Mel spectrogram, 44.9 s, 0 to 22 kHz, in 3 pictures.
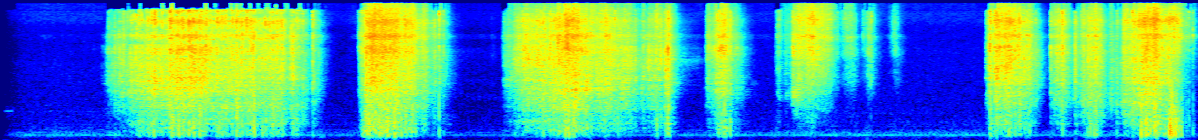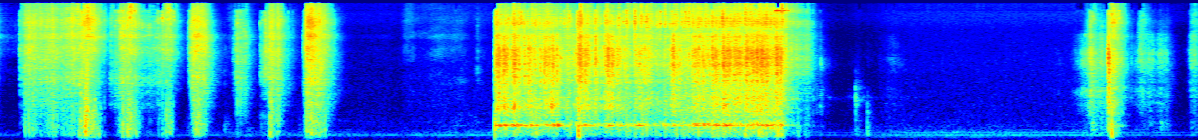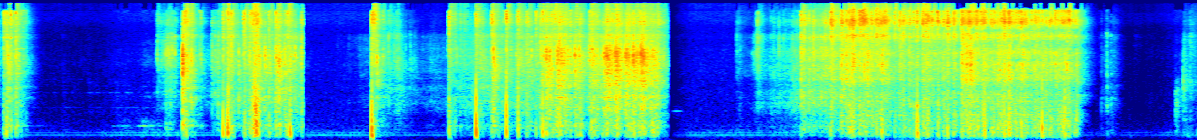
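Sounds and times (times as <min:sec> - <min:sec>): coins clattering into a bottle: 0:21.2 - 0:25.2, 0:31.9 - 0:33.8, 0:35.6 - 0:38.3, 0:39.4 - 0:43.5.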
